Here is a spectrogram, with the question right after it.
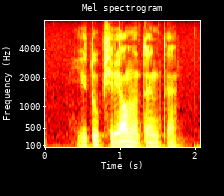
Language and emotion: Russian, neutral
